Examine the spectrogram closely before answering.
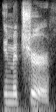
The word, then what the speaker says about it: immature: And the last word for you is the word immature. The stress is on the end of the word.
